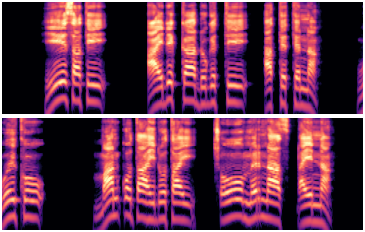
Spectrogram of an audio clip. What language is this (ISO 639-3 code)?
gmv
